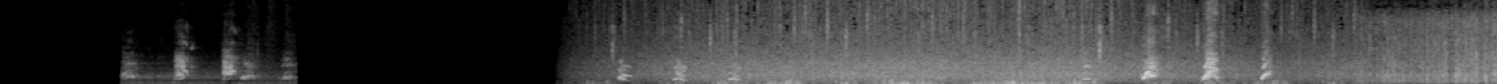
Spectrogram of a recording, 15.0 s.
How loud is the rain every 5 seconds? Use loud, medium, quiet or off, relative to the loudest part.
off, loud, loud.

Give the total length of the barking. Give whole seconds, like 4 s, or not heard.
5 s.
